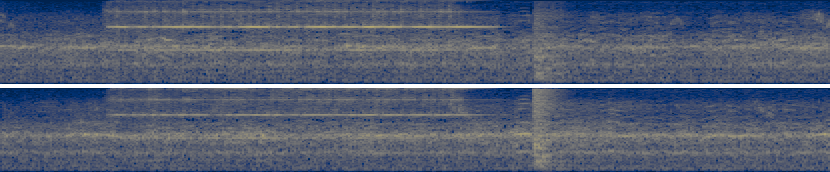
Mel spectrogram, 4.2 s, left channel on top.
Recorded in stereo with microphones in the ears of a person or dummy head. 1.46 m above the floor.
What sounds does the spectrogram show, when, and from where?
0.5 s a phone ringing: 65° left (ahead or behind), 7 m
2.7 s a pop: 80° right, 1.7 m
